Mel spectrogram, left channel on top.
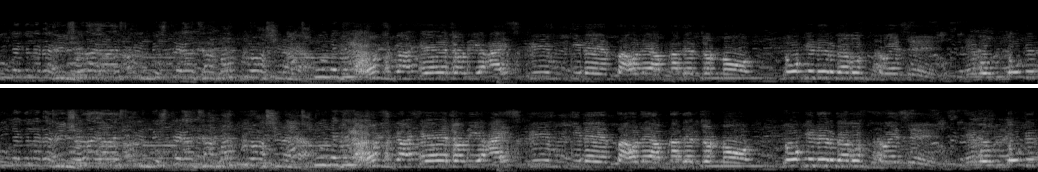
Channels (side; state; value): left; quieter; 3.1 dB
